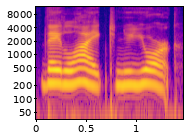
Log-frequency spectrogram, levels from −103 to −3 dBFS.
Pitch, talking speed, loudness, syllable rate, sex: 210 Hz, 165 wpm, -15 LUFS, 3.7 syllables/s, female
